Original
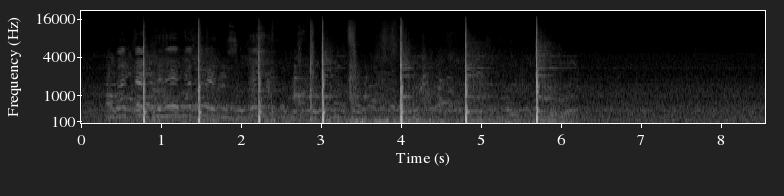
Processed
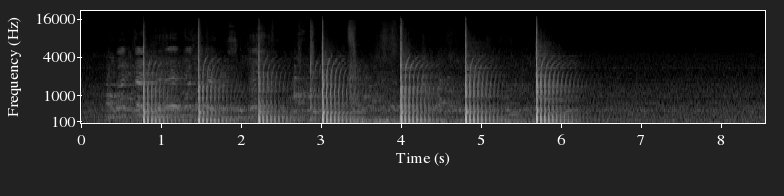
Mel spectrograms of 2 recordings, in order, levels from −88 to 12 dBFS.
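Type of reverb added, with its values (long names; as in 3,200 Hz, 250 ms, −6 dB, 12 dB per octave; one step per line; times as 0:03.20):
spring reverb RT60 1.1 s, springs 49 ms, chirp 65 ms, DRR 6.5 dB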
